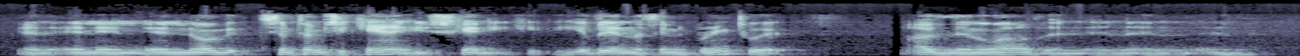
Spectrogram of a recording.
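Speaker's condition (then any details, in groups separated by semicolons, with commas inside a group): Parkinson's disease; problems walking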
